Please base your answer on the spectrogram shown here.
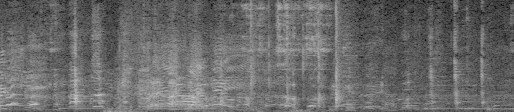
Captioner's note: laughing and talking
